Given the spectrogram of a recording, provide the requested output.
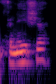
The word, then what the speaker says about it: Phoenicia: They came from Phoenicia, even though you and I pronounce the Phoenicia with a F sound.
